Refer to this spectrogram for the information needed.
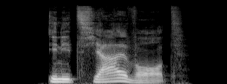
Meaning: initialism
- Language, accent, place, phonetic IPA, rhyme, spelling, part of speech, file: German, Germany, Berlin, [iniˈt͡si̯aːlˌvɔʁt], -aːlvɔʁt, Initialwort, noun, De-Initialwort.ogg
